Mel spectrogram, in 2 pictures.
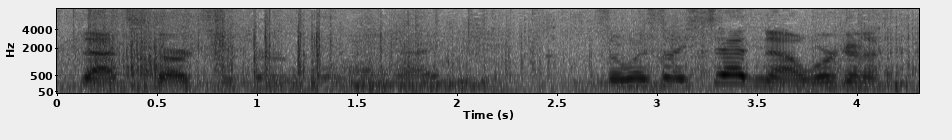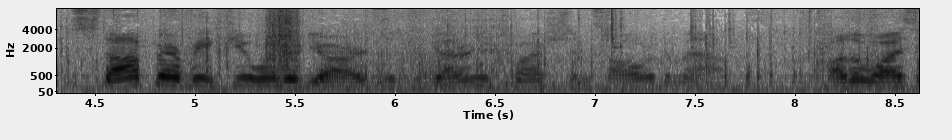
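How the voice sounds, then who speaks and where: Male ski instructor, slightly high voice, folksy and jokey, projecting to a group; clear outdoor noise behind. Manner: folksy, joking. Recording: outdoor ambient noise, shifting distance.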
